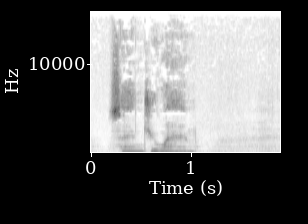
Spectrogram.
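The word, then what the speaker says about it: San Juan: um capital is San oh my goodness I pronounced that correctly as well I'll do it properly now sanan Jan sanjan official language is Spanish and English US Dollars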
